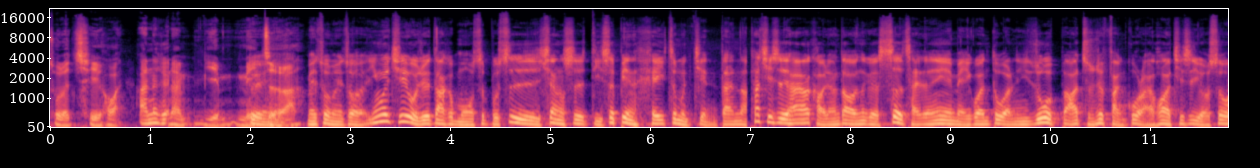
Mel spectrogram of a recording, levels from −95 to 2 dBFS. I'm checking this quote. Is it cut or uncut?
cut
